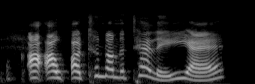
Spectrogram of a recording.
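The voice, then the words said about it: Put-on English accent. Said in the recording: “she learned how to do an English accent... I'll do the accent.”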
